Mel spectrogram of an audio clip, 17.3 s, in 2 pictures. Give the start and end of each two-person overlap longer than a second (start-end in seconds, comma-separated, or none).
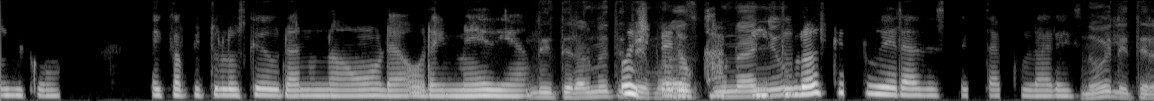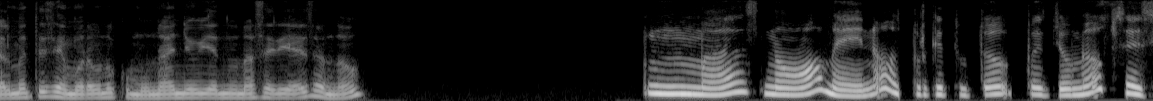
4.7-6.0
